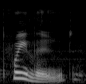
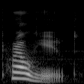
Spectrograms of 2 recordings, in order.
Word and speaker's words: prelude: on here to say I had been mispronouncing the word prelude. I was saying prelude, and it's prelude.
